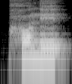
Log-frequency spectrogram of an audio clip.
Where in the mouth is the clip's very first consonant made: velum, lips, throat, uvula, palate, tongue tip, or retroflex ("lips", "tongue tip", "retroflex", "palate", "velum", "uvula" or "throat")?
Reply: throat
